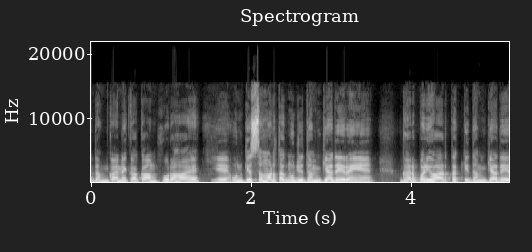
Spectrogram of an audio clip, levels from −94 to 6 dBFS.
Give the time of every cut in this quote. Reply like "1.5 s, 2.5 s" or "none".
1.6 s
